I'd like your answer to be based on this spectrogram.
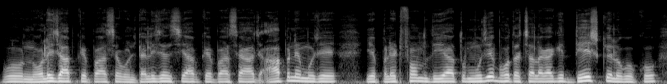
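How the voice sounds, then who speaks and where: A man's voice: mid-range voice, steady tone, fairly quick, mellow, dry recording. A man answering interview questions in an earnest way, stressing points with short repeated commands. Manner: emphatic, lists short commands. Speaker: guest in direct selling.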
